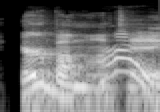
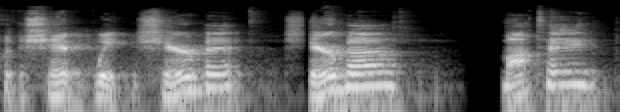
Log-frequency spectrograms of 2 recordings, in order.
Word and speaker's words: yerba mate: Yerba mate is Nice. apparently how it's supposed to be pronounced. Fair enough. Sherba mate? Hey, if you say so. That's not how I would ever pronounce that word, just based on how it's spelled, but I guess it's yerba mate.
